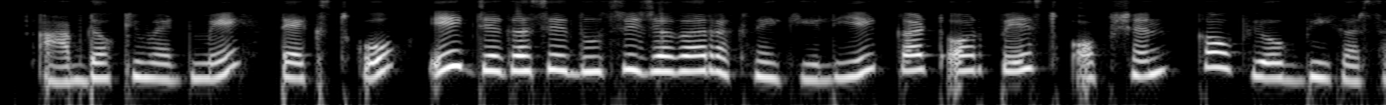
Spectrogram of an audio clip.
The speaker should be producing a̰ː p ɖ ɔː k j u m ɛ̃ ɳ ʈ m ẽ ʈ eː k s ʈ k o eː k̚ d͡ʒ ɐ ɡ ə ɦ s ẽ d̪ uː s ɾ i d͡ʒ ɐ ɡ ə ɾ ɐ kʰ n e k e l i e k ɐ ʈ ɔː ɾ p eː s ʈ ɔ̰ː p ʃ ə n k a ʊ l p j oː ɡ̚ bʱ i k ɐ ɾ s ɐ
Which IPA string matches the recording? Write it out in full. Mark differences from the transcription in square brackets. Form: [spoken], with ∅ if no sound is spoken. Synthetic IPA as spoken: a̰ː p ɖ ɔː k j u m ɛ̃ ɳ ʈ m ẽ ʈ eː k s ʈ k o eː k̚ d͡ʒ ɐ ɡ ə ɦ s [e] d̪ uː s ɾ i d͡ʒ ɐ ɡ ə ɾ ɐ kʰ n e k e l i e k ɐ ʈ ɔː ɾ p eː s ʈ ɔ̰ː p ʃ ə n k a ʊ [∅] p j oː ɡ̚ bʱ i k ɐ ɾ s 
